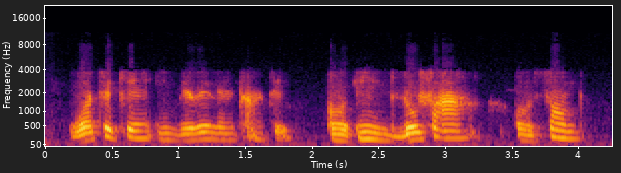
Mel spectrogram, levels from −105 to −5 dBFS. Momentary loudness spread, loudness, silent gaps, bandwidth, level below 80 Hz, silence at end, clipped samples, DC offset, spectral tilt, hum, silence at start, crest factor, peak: 10 LU; -25 LUFS; none; 4.2 kHz; -64 dBFS; 0.25 s; under 0.1%; under 0.1%; -9.5 dB/octave; none; 0.2 s; 18 dB; -6 dBFS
